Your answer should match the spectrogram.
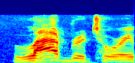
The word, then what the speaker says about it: laboratory: You can say laboratory or you can say laboratory. Personally, the way I was taught is I say laboratory with the accent at the very beginning.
